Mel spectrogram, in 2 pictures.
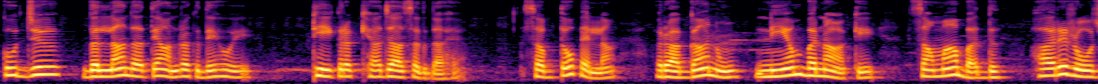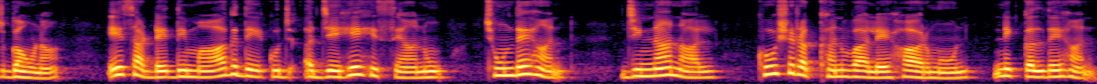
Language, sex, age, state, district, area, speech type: Punjabi, female, 30-45, Punjab, Jalandhar, urban, spontaneous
